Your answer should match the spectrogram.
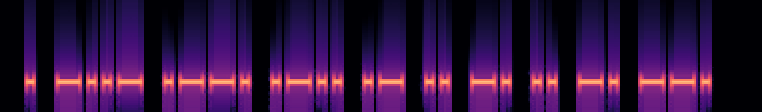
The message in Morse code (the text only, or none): EXPLAINING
